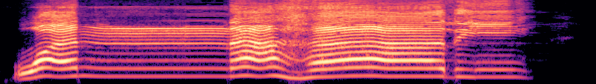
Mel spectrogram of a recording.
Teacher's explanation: Wan nahari. Roknya tarkik karena kasro. Jadi dibaca tipis.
